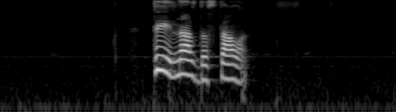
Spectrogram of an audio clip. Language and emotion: Russian, angry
